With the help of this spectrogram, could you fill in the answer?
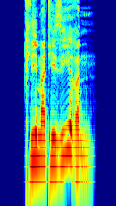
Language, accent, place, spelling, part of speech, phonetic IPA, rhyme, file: German, Germany, Berlin, klimatisieren, verb, [klimatiˈziːʁən], -iːʁən, De-klimatisieren.ogg
- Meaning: to air-condition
